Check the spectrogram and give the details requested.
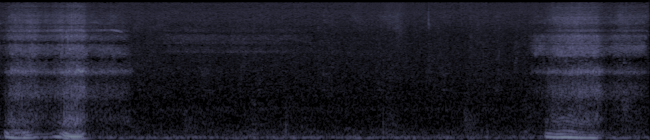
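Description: Soft, low snorting snores from a sleeping puppy, with quiet breathing between them; ordinary snoring in sleep.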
